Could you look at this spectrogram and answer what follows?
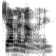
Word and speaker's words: Gemini: In English, we would pronounce that Gemini.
